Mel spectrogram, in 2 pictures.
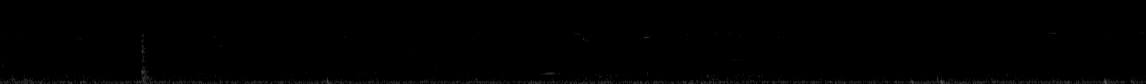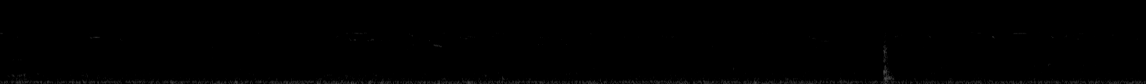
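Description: Near silence outdoors, with faint, distant birdsong of many short chirps throughout over a low background hum. Two soft clicks, one about a second in and one near the end.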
